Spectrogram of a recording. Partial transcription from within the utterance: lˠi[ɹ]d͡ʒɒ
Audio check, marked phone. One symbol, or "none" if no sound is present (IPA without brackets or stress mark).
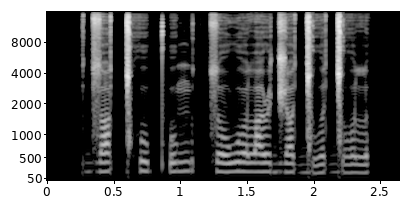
ɹ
